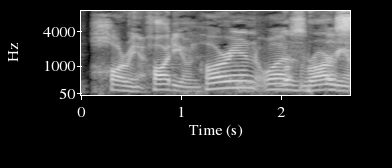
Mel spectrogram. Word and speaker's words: Rorion: Sorry, Rorion was in Brazil, we pronounce it Horion.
